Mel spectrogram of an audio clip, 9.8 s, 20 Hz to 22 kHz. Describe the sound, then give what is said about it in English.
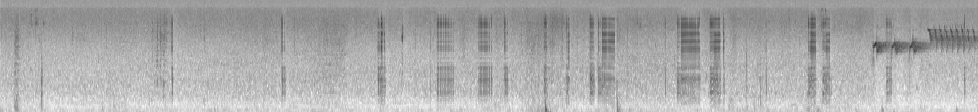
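Faint bird calls: short, sharp chirps and clicks recur irregularly over a quiet background, with a brief higher, tonal chirp near the end. “Same bird that gave cues 1 through 15.”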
